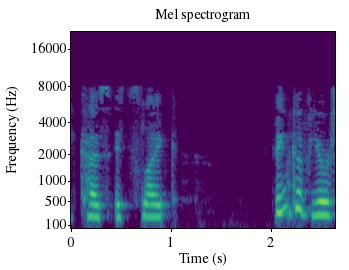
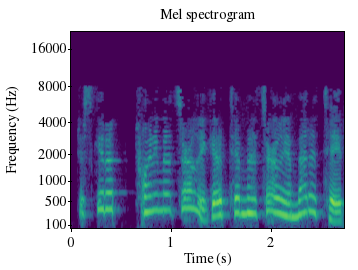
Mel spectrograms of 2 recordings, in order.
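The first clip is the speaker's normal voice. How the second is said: Kriya Ananda; 6 semitones higher, faster than usual. Retold or imitated. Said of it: "Kriya Ananda would say".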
